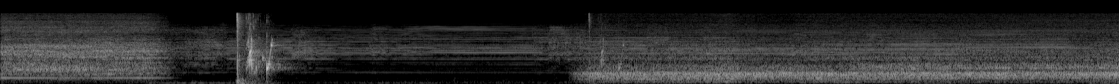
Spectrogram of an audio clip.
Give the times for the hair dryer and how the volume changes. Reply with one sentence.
The hair dryer can be heard briefly from 0.0 to 1.8 s; and from 5.7 to 11.1 s, at a steady volume.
